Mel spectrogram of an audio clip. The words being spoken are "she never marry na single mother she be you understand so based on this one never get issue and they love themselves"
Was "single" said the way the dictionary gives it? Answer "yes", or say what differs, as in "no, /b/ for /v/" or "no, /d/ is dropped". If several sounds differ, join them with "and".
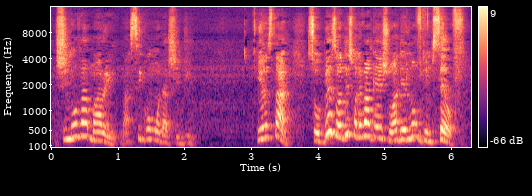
no, /ŋ/ is dropped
